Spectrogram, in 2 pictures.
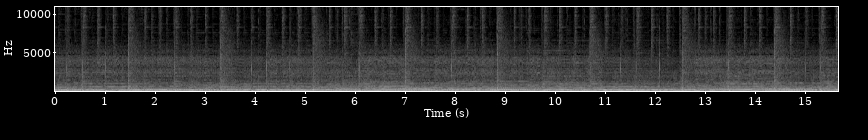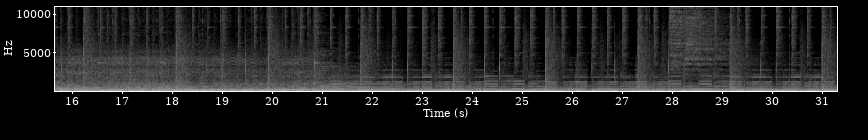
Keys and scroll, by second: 20.1 ctrl+z.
